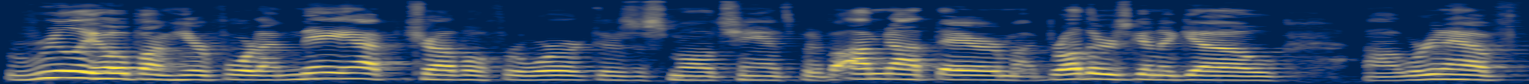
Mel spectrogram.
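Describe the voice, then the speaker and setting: A man's voice: fairly high pitch, moderate pace. A man hosting a local podcast, reading an upbeat intro and then chatting casually with his co-host. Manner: upbeat scripted intro, then relaxed chat.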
